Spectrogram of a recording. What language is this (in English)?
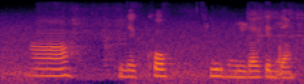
Punjabi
